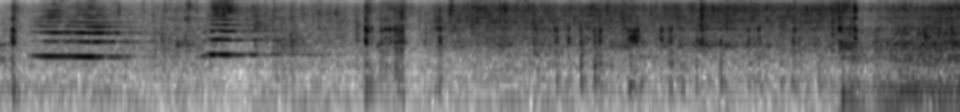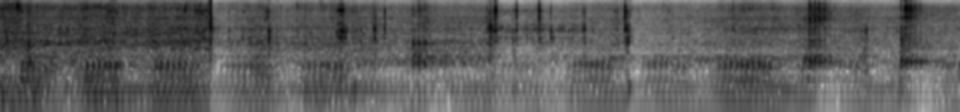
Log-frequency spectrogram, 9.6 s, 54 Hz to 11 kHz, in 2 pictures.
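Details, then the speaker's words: 80cc Walmart motorized bicycle two-stroke, back out after winter storage and rebuilt with new carburetor, exhaust, gasket and spark plug, started on choke and now warm: a quick, buzzy, fairly even idle; idling normally. "oh all right sounds like it's iing good sounds like it's hling good"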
